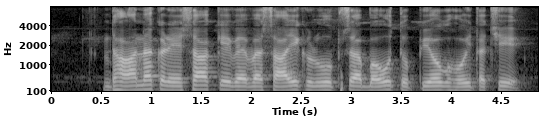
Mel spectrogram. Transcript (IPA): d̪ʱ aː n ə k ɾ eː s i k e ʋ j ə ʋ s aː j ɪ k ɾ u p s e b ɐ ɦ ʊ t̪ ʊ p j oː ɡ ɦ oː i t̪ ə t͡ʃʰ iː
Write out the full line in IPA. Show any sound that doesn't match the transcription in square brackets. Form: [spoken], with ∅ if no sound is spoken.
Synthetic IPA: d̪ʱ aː n ə k ɾ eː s [a] k e ʋ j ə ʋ s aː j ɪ k ɾ [uː] p s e b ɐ ɦ ʊ t̪ ʊ p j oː ɡ ɦ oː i t̪ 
